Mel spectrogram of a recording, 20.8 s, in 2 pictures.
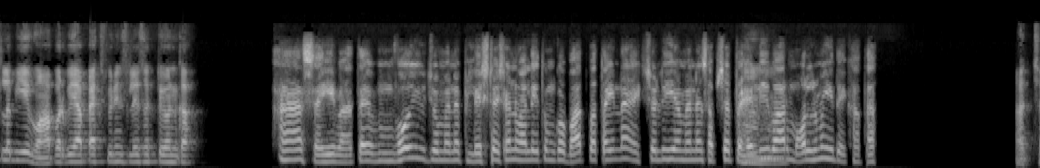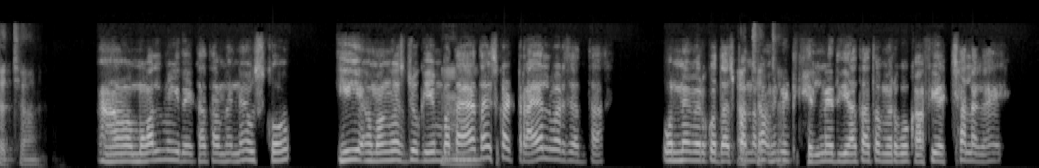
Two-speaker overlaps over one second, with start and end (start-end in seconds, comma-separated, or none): none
